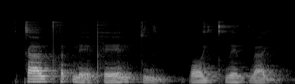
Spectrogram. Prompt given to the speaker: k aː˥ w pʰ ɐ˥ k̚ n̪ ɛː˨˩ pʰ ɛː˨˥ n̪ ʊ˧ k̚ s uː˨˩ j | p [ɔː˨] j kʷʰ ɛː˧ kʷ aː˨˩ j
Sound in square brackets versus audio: correct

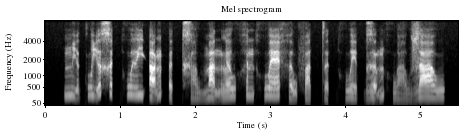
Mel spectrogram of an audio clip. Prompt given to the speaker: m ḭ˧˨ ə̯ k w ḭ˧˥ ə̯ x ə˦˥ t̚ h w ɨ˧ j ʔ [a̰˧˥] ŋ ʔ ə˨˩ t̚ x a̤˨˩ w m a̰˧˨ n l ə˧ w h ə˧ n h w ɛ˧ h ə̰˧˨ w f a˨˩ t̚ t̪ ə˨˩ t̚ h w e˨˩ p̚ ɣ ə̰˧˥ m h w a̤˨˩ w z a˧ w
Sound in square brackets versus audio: correct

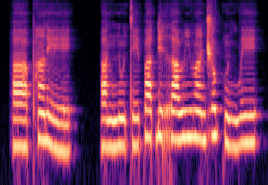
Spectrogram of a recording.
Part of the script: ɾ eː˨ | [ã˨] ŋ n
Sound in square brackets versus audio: incorrect: a˨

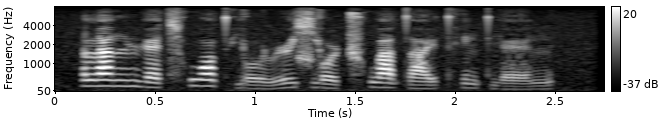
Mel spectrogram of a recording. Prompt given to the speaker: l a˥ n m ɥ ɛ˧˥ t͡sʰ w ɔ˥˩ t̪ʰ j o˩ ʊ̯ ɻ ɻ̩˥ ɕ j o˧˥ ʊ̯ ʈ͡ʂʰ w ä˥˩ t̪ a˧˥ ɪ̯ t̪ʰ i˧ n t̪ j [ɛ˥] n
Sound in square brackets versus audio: incorrect: ɛ˧˥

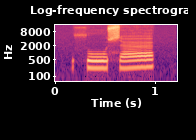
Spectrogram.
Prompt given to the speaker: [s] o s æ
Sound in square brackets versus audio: incorrect: θ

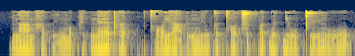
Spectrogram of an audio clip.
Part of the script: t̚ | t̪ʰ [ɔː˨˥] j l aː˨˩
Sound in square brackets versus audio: correct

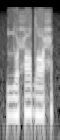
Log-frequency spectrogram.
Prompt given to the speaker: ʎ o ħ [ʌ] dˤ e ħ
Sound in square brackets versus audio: incorrect: ə˞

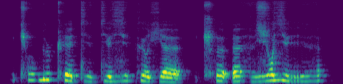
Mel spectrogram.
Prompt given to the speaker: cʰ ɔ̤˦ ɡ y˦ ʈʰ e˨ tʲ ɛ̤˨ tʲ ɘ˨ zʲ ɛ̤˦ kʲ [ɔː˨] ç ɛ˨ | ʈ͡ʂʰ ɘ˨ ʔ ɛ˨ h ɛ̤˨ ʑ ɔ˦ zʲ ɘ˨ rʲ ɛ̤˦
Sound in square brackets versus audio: incorrect: ɔ˨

